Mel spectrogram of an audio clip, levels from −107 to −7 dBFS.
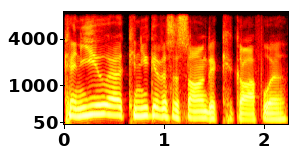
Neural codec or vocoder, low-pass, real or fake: none; 7.2 kHz; real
